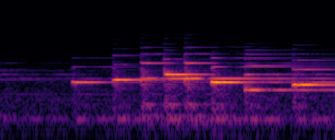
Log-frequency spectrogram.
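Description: Solo piano music played back over a hi-fi stereo system: a chord fades out, then about a second in a slow line of single notes begins, roughly eight notes a half-second or so apart, the last one held.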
